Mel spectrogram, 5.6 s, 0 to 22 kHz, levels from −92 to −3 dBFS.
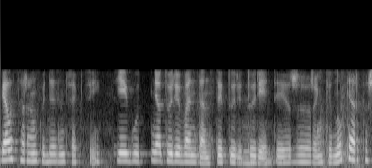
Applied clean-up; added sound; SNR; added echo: none; none; none; none.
